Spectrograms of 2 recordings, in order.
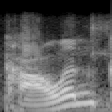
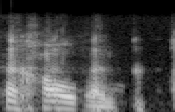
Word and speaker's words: Cullen: Every time I, like, this is Cullen, they're like, Colin? Cohen? Like, no. Cullen.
